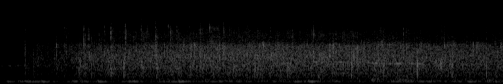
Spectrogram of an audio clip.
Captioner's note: audience applauding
